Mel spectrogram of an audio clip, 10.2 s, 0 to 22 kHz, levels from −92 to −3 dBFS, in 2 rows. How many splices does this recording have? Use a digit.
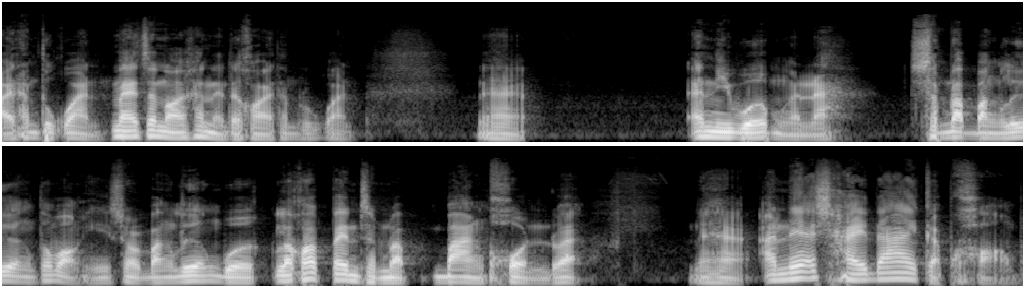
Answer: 0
